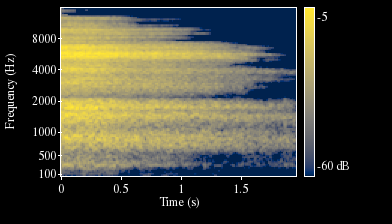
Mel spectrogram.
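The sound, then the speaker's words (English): A long, soft exhale during a guided breathing exercise, a quiet breathy rush of air that starts strongest and gradually fades away over about two seconds. “Let's take a big deep breath into that. And a big exhale.”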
